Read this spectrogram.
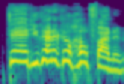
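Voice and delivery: high, quick urging; a hint of an urgent daughter; lightly voiced pleading daughter. Kim urging Dad to find him, lightly pleading.

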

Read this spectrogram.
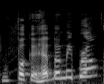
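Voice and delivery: high loud whiny disbelief; stunned bro. Retold or imitated. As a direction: squeal it like a dazed bro. Dazed bro after headbutt.

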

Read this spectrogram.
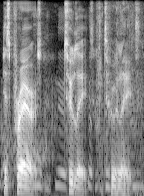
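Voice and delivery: usual speaking voice

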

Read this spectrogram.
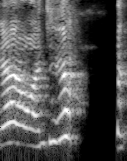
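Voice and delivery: whiny reluctance. Retold or imitated. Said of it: "I was like".

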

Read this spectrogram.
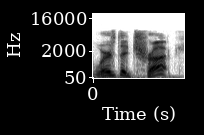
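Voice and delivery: mildly incredulous, voice lifted; puzzled question. Retold or imitated. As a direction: ask it baffled, without shouting. First, milder take of question.

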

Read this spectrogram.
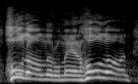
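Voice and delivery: loud, high urgent encouragement; dad yelling to son on coaster; urgent calling. Retold or imitated. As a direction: shout it over the ride. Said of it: "the whole time I'm going".

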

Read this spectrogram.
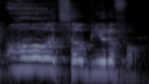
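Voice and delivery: high, mock-gushing admiration; gushing praise. Parent praising a small child's drawing, gushing and high-pitched. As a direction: coo over it in a high parent's voice.

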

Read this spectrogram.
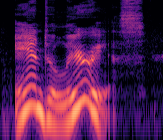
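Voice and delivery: high, loud, slow TV pitch; punchy, stretched announcer delivery; infomercial announcer. A narrator's reading. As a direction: sell it like an infomercial price. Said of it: "like he was announcing the price of something".

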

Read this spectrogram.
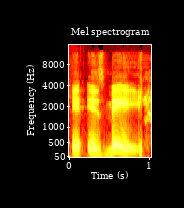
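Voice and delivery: un-accented failed attempt at a catchphrase; Chris Pratt. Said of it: "it cuts to Chris Pratt going".

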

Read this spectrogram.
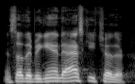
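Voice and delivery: ordinary talk

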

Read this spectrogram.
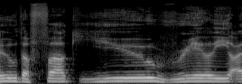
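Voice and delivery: slow, drawn-out threat; mock menacing slow read; quoted movie line. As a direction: drag it out like a gangster. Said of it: "somebody says".

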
